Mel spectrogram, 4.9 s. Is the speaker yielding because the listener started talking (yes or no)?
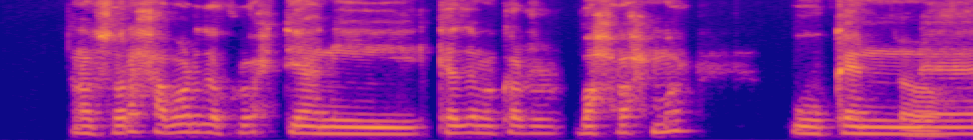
no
